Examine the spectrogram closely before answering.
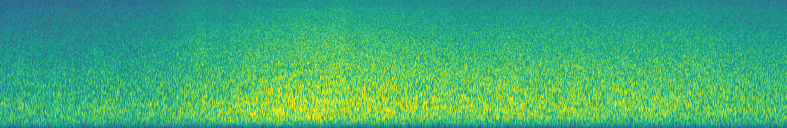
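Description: Steady rush of sea water churning along the side of a moving cruise ship, swelling about two and a half seconds in and easing off toward the end.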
